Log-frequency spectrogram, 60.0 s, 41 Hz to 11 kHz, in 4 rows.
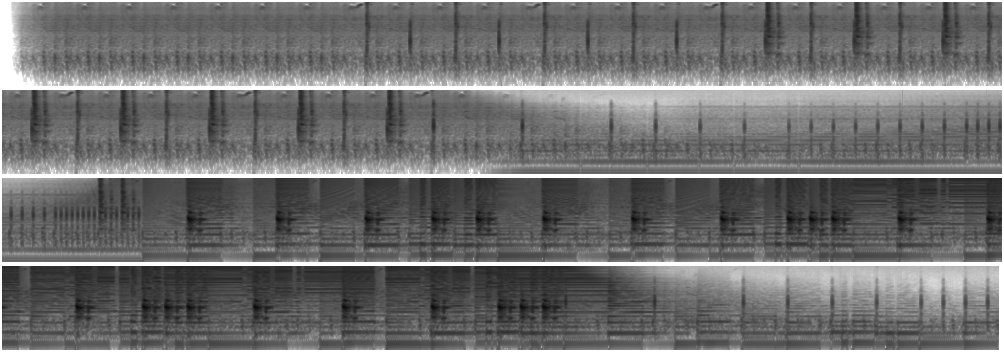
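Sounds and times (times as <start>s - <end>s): low synthesized drone: 22.5s - 59.9s
fast clattering electronic pulse: 31.4s - 53.8s
sharp hit: 31.5s - 53.6s.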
